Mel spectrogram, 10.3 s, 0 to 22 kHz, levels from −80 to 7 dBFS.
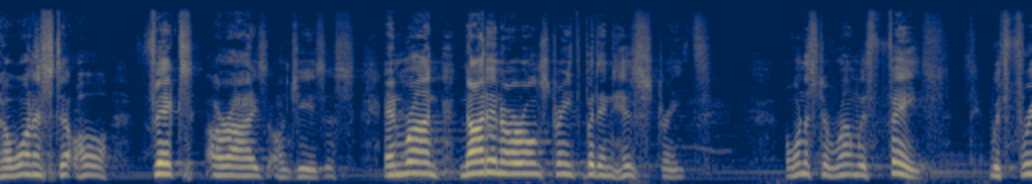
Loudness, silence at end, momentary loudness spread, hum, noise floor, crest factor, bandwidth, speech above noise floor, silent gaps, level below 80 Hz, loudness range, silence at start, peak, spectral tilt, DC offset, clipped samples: -23 LUFS; 0 s; 19 LU; none; -57 dBFS; 22 dB; 18 kHz; 33 dB; none; -70 dBFS; 8 LU; 0 s; -4 dBFS; -4 dB/octave; under 0.1%; under 0.1%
